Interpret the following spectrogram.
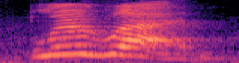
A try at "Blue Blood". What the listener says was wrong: No, not louder. You gotta go Blue Blood, Blue Blood, Blue Blood, Blue Blood, Blue Blood.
